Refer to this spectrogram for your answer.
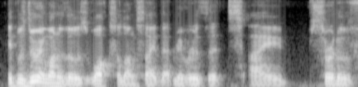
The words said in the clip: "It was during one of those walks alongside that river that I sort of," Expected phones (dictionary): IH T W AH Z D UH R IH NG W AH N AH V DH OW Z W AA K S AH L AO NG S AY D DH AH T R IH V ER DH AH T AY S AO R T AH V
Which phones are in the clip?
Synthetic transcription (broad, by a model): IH T W AH Z D UH R IH NG W AH N AH V DH OW Z W AA K S AH L AO NG S AY D DH AH T R IH V ER DH AH T AY S AO R T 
